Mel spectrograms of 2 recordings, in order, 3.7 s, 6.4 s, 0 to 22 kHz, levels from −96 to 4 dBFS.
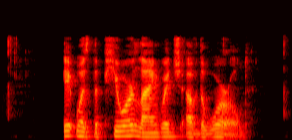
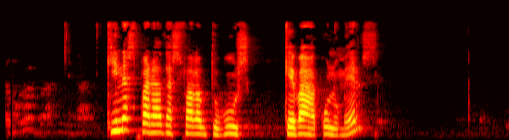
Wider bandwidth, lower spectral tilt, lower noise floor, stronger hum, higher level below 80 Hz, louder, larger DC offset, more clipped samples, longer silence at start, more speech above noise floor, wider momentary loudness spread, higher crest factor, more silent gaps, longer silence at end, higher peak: second, 7.8 kHz vs 11.5 kHz; about the same, -4 dB/octave vs -4.5 dB/octave; second, -68 dBFS vs -87 dBFS; neither; about the same, -80 dBFS vs -82 dBFS; second, -38 LUFS vs -27 LUFS; neither; neither; second, 0.1 s vs 1.35 s; second, 30 dB vs 60 dB; about the same, 14 LU vs 13 LU; about the same, 22 dB vs 22 dB; first, 0.58-0.77 s vs none; second, 0.55 s vs 1.7 s; second, -18 dBFS vs -6 dBFS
